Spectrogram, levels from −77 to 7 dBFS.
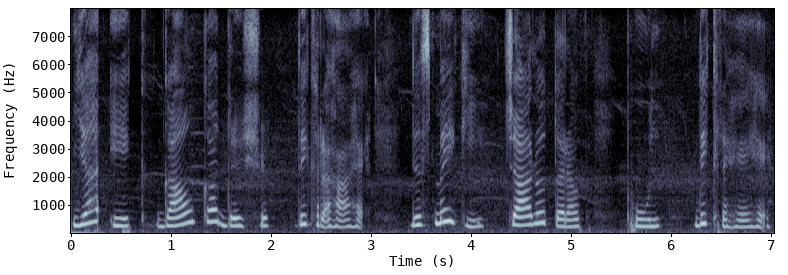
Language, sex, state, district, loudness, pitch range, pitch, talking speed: Hindi, female, Jharkhand, Palamu, -18 LUFS, 250-330 Hz, 275 Hz, 135 wpm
